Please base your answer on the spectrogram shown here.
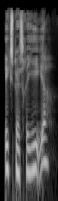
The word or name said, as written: ekspatriere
